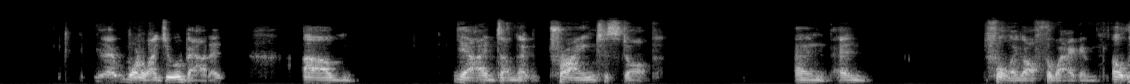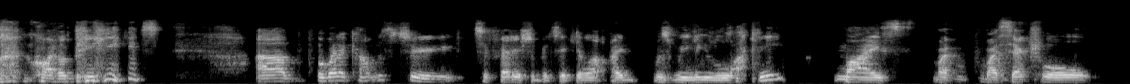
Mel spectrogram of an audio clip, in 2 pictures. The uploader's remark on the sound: Recorded on 15 August 2020 on Instagram Live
